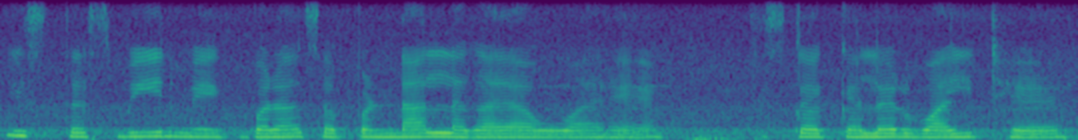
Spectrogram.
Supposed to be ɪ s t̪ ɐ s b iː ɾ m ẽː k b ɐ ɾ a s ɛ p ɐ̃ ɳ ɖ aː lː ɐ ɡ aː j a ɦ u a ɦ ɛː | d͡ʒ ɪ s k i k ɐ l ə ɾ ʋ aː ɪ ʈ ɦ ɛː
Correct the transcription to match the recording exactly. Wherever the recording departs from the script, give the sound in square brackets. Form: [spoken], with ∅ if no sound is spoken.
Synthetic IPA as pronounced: ɪ s t̪ ɐ s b iː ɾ m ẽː k b ɐ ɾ a s [a] p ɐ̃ ɳ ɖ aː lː ɐ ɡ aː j a ɦ u a ɦ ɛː | d͡ʒ ɪ s k [a] k ɐ l ə ɾ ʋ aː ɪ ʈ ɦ ɛː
